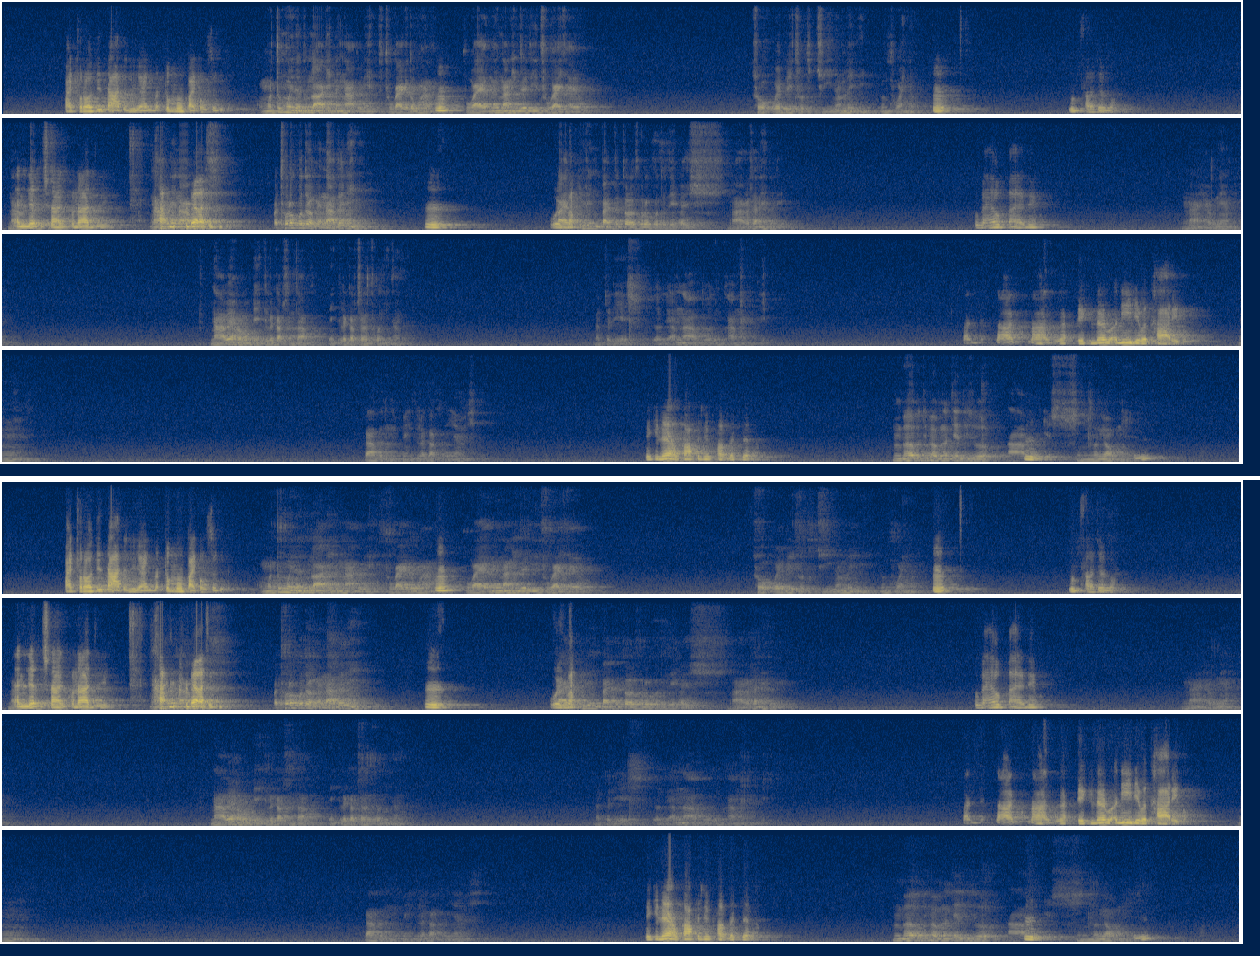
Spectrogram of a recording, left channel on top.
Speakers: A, on the right; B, on the left.
A: ꯄꯥꯏꯊꯣꯔꯛꯑꯗꯤ ꯅꯥꯗꯣꯏꯅꯤꯅꯦ ꯑ ꯃꯇꯨꯝ ꯑꯃꯨꯛ ꯄꯥꯏꯊꯣꯔꯆꯈꯤꯕꯅꯦ
B: ꯑꯣ ꯃꯇꯨꯡ ꯑꯣꯏꯅ ꯑꯗꯨꯝ ꯂꯥꯛꯑꯗꯤ ꯅꯪ ꯅꯗꯣꯏꯅꯦ ꯊꯨꯒꯥꯏꯒꯗꯧꯕ ꯍꯥꯟꯅ
A: ꯎꯝ
B: ꯊꯨꯒꯥꯏ ꯅꯪ ꯅꯥꯅꯤꯡꯗ꯭ꯔꯗꯤ ꯊꯨꯒꯥꯏꯁꯦ ꯍꯥꯏꯌꯣ ꯁꯣꯞ ꯋꯦꯕ ꯂꯤꯇꯣꯠ ꯁꯤꯅ ꯂꯩꯅꯩ ꯝ ꯊꯨꯒꯥꯏꯅꯕ
A: ꯎꯝ ꯑꯗꯨꯝ ꯊꯥꯖꯕꯣ
B: ꯅꯥꯕ
A: ꯇꯜꯂꯦ
B: ꯇꯥꯜꯂꯗꯤ
A: ꯑꯁ
B: ꯑꯗꯨ
A: ꯅꯍꯥꯟ ꯈꯨꯅꯥꯗꯨꯗꯤ
B: ꯅꯥꯕꯅꯦ
A: ꯅꯍꯥꯟ
B: ꯅꯥꯕꯅꯦ
A: ꯈꯨꯅꯥꯗꯨꯗꯤ
B: ꯑꯁ ꯊꯣꯛꯂꯛꯄꯗꯨꯅ ꯑꯃꯨꯛ ꯍꯟꯅ ꯅꯥꯗꯣꯏꯅꯤ
A: ꯎꯝ ꯑꯣꯏꯃꯥ
B: ꯄꯥꯏꯞ ꯌꯔꯤꯟ ꯄꯥꯏꯞ ꯇꯧꯔ ꯊꯂꯛꯄꯗꯨꯗꯤ ꯑꯩꯁ ꯅꯥꯒ꯭ꯔ ꯆꯥꯠꯅꯩ ꯑꯗꯨꯗꯤ
A: <unintelligible>
B: ꯅꯥꯏ ꯍꯥꯏꯕꯅꯤ ꯌꯥꯝ ꯅꯥꯕ ꯌꯥ ꯍꯔ ꯄꯦꯟ ꯀꯂ ꯀꯥꯞꯁꯤꯟ ꯇꯥꯔꯗꯤ ꯄꯦꯟ ꯀꯜꯂꯔ ꯀꯞꯁꯤꯜꯂ ꯊꯣꯡꯅꯤꯈꯤ ꯇꯔ ꯅꯠꯇꯗꯤ ꯑꯁ ꯌꯥꯝ ꯅꯥꯕꯗꯣ ꯑꯗꯨꯝ ꯈꯪꯉꯦꯗꯤ
A: <unintelligible> ꯀꯤꯂꯔ ꯑꯅꯤꯅꯦꯕ ꯊꯥꯔꯤꯕꯣ
B: ꯎꯝ ꯀꯥ <unintelligible> ꯌꯥꯔꯤꯁꯤ
A: ꯄꯦꯟꯀꯤꯂꯜ ꯌꯥꯝ ꯀꯥꯞꯁꯨ ꯐꯕ ꯅꯠꯇꯦꯗ
B: ꯎꯝ ꯐꯕꯗꯤ ꯐꯕ ꯅꯠꯇꯦ ꯑꯗꯨꯁꯨ ꯅꯥꯕꯗꯤ
A: ꯎꯝ
B: ꯑꯁ ꯁꯤꯅꯤꯡꯕ ꯑꯃ ꯌꯥꯎꯕꯅꯤ
A: ꯎꯝ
